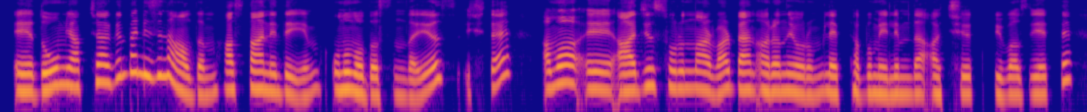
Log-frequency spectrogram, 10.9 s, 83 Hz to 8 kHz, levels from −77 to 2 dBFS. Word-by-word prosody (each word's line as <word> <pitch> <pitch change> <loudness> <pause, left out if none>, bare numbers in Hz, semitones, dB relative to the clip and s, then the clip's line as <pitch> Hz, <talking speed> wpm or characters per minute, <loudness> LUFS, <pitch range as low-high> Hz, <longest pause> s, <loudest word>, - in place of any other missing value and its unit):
Eee, 195 -2 +2
doğum 235 +5 +4
yapacağı 255 +4 +1
gün 355 +3 -1
ben 415 -1 +4
izin 365 0 +3
aldım, 180 - +1
hastanedeyim. 205 -4 0
Onun 210 0 +3
odasındayız, 175 - -1
işte, 335 +12 -4 0.3
ama, 270 +5 +3
eee, 210 -2 +1
acil 200 +5 +2
sorunlar 220 -3 -1
var 210 +5 -1
ben 210 -1 +2
aranıyorum, 195 -3 0
laptop'um 180 0 -1
elimde 175 0 -1
açık 175 0 -5
bir 170 - -1
vaziyette. 175 - -2
200 Hz, 125 wpm, -23 LUFS, 175-225 Hz, 0.3 s, doğum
